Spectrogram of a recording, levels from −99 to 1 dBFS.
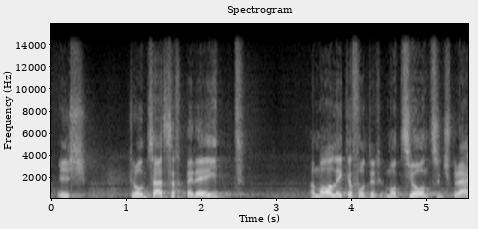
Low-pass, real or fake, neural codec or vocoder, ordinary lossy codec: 14.4 kHz; fake; autoencoder, 48 kHz, 32 numbers a frame, DAC-VAE, trained on Japanese speech; none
